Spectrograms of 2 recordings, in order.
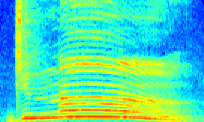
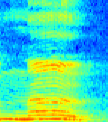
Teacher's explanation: Então eu vou ter o som de an e não de a. É um timbre fechado, é um acento circunflexo.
